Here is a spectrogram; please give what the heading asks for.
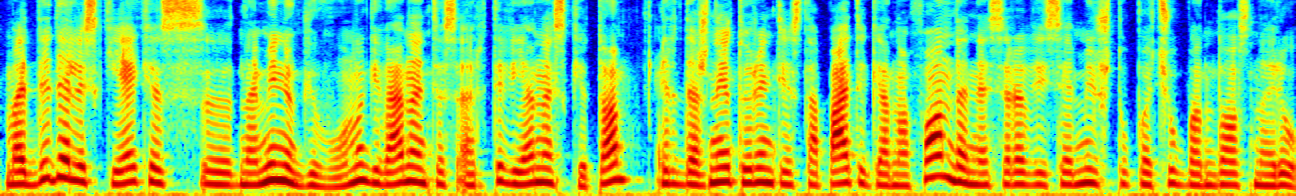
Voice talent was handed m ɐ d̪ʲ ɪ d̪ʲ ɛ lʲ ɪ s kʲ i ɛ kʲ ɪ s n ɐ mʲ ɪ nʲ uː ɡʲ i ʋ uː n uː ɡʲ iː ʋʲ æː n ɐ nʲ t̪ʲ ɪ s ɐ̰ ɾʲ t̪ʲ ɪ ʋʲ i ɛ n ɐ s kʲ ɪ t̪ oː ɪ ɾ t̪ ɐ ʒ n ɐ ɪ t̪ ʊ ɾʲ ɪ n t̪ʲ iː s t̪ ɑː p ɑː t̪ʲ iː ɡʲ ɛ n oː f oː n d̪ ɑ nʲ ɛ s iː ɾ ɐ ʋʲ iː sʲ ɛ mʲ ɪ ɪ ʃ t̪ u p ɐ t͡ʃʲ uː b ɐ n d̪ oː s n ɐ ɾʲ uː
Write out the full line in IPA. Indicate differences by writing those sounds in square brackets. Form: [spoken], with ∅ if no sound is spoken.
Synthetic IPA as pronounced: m ɐ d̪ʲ ɪ d̪ʲ ɛ lʲ ɪ s kʲ i ɛ kʲ ɪ s n ɐ mʲ ɪ nʲ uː ɡʲ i ʋ uː n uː ɡʲ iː ʋʲ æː n ɐ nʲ t̪ʲ ɪ s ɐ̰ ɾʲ t̪ʲ ɪ ʋʲ i ɛ n ɐ s kʲ ɪ t̪ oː ɪ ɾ [d̪] ɐ ʒ n ɐ ɪ t̪ ʊ ɾʲ ɪ n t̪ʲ iː s t̪ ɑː p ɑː t̪ʲ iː ɡʲ ɛ n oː f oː n d̪ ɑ nʲ ɛ s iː ɾ ɐ ʋʲ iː sʲ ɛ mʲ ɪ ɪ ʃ t̪ [uː] p ɐ t͡ʃʲ uː b ɐ n d̪ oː s n ɐ ɾʲ uː

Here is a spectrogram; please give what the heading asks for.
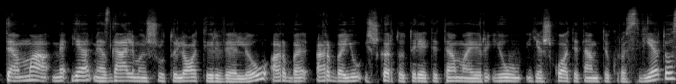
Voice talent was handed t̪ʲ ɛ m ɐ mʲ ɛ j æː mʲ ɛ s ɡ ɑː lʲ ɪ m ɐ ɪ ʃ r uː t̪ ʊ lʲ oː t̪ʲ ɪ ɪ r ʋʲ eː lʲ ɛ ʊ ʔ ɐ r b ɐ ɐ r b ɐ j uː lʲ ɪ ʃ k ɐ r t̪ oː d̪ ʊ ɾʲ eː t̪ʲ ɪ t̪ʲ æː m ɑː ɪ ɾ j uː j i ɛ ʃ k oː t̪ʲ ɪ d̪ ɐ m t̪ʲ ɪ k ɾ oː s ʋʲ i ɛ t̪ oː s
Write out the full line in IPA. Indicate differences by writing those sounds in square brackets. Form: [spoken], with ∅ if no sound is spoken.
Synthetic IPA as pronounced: t̪ʲ ɛ m ɐ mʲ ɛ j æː mʲ ɛ s ɡ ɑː lʲ ɪ m ɐ ɪ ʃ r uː t̪ ʊ lʲ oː t̪ʲ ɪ ɪ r ʋʲ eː lʲ ɛ ʊ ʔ ɐ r b ɐ ɐ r b ɐ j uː [∅] ɪ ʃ k ɐ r t̪ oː [t̪] ʊ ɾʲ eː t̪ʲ ɪ t̪ʲ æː m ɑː ɪ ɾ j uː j i ɛ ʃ k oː t̪ʲ ɪ [t̪] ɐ m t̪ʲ ɪ k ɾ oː s ʋʲ i ɛ t̪ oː s

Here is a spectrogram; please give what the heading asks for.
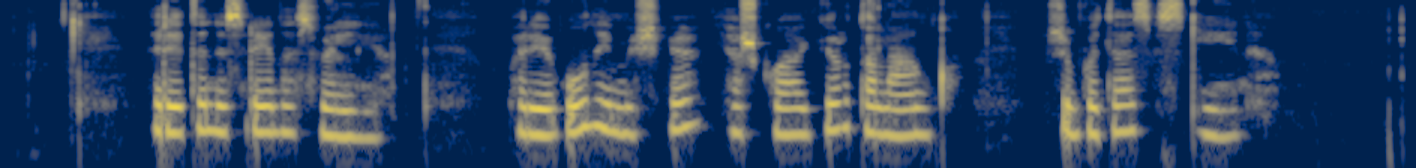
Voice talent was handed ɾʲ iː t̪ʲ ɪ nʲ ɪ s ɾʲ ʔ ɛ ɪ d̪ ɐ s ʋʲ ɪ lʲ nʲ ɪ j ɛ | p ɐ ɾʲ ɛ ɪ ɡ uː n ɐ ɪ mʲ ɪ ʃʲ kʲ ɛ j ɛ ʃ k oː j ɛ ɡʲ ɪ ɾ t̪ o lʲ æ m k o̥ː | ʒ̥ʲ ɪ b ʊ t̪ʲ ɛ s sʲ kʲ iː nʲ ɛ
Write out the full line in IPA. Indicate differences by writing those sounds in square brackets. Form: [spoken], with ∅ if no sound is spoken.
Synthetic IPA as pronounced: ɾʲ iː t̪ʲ ɪ nʲ ɪ s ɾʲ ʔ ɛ ɪ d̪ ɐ s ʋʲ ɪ lʲ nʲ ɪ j ɛ | p ɐ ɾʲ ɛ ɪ ɡ uː n ɐ ɪ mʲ ɪ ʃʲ kʲ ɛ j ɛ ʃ k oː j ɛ ɡʲ ɪ ɾ t̪ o lʲ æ [ŋ] k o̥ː | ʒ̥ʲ ɪ b ʊ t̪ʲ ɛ s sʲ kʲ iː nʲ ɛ

